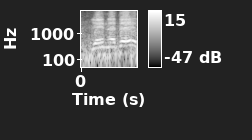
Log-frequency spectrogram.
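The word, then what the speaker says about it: Hyaenidae: In French you call it Hyena day. This is the name of the family. In English it might be Hyena D. I don't know how you pronounce it correctly. I'm kind of studying by myself. Hyena day, that's right.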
